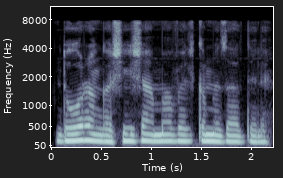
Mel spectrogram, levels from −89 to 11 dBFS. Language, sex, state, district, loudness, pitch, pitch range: Wancho, male, Arunachal Pradesh, Longding, -12 LUFS, 150 Hz, 140-155 Hz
